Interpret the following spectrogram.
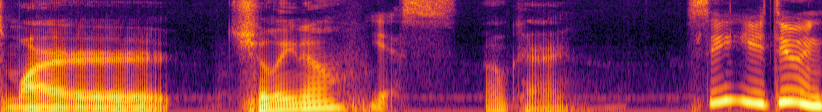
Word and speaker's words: Marcellino: troll yeah all right we are live Josie Marcelino yes you told me to pronounce it that way yeah cuz it's Mar chilino yes okay see you're doing great are you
